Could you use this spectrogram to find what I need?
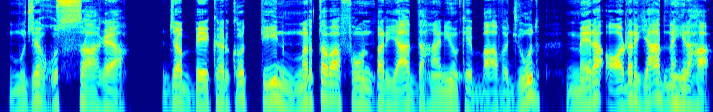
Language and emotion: Urdu, angry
